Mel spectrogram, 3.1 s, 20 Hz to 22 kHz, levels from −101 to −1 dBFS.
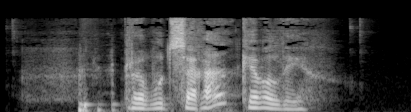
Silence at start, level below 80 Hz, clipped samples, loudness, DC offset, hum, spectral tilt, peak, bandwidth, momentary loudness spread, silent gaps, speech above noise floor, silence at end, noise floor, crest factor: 0.6 s; -48 dBFS; under 0.1%; -19 LUFS; under 0.1%; none; -3 dB/octave; -2 dBFS; 12 kHz; 18 LU; none; 42 dB; 0.7 s; -62 dBFS; 22 dB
